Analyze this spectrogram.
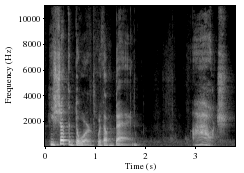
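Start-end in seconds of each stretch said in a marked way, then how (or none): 3.0-3.7 sharp yelp of pain; pained ouch. Acted. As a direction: cry out as the foot gets hit. Foot slammed in door.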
